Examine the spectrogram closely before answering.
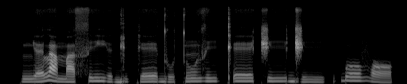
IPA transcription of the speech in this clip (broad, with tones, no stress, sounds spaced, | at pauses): ɲ ɛ˨˦ l a˨ m a˨ s i˦ j ɪ˨ ɡ i˦˨ k eː˦ d u˨ t ũ˦ z i˦ kʼ eː˦ t͡ʃ iː˦ d͡ʒ i˦ | ɓ oː˦ v ɔ˨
